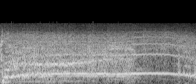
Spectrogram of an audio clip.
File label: vo bind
